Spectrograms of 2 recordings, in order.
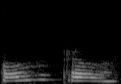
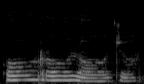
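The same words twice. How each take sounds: First: Orologio loud, broken into "oh, roh, LAW, jo"; syllable-by-syllable demo. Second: Orologio loud and connected, open "aw" in lo; pronunciation demo. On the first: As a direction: separate each syllable of orologio, open "aw" in lo. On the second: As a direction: model orologio as one word, "oh-roh-LAW-jo". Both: Shown as a demonstration. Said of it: "is pronounced".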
